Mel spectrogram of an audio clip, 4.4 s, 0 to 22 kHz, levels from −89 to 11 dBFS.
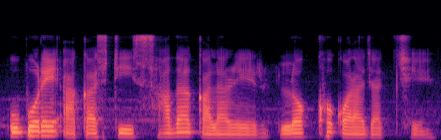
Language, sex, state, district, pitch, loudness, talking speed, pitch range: Bengali, male, West Bengal, Alipurduar, 105 Hz, -18 LUFS, 95 wpm, 90-120 Hz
